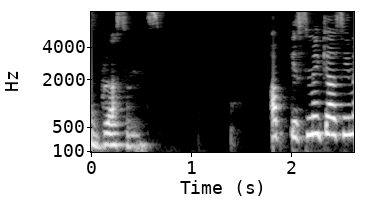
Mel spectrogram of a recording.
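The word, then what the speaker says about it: Brussels: ठीक है, इसकी प्रोनाउंसिएशन इज ब्रसल्स।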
